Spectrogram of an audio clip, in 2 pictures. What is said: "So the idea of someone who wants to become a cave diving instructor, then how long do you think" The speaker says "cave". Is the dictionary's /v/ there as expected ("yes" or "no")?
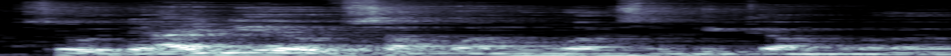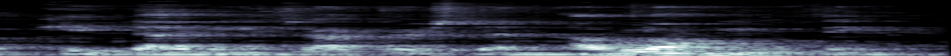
no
